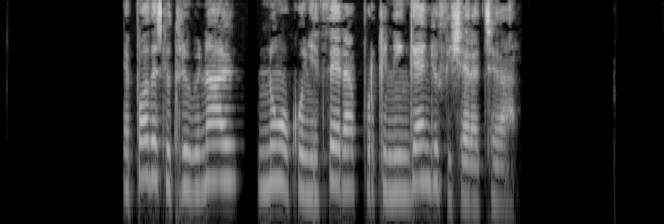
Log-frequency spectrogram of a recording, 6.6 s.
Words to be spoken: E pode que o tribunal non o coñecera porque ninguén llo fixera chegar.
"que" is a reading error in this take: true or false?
false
